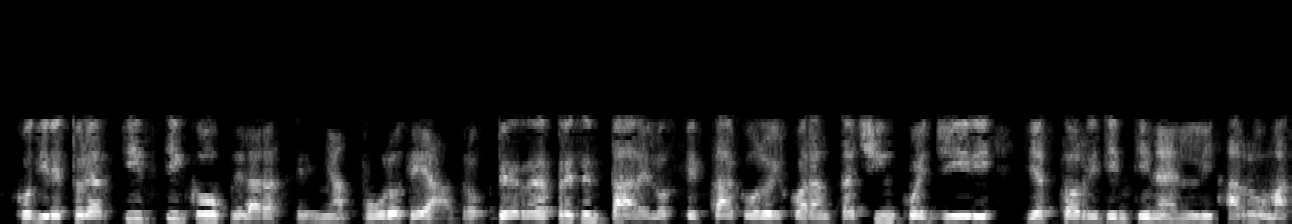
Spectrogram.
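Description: Male radio host, fairly high voice, presenting and questioning, with thin band-limited audio. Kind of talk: radio arts interview, announcing and questioning. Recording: narrow phone-like band.

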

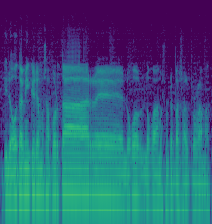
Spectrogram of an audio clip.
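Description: A man's voice: mid-range voice, flat delivery, fairly quick, soft background music. A man with a Peninsular Spanish accent speaking informally as an activist guest in a radio interview, hesitating, rambling and repeating himself.

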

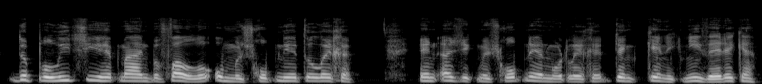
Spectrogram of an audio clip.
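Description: A man's voice: on the high side, a little slow, dark tone, dry recording, pitched above the performer's own voice. A man voicing a peevish, spiteful road labourer who is easily irritated, in a storybook tale. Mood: sullen.

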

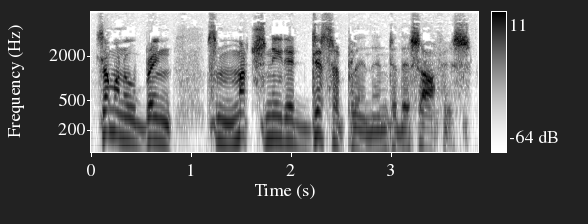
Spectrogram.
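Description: A man's voice: medium pitch, expressive, moderate pace, dry recording, pitched above the performer's own voice. A man doing a blustering short-tempered boss. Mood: angry. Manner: blustering, shouting threats.

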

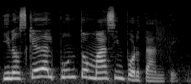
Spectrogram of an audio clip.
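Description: Radio drama: actress playing organised female neighbourhood leader, fairly high voice, encouraging, determined. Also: big pitch swings, a little fast, darkish tone.

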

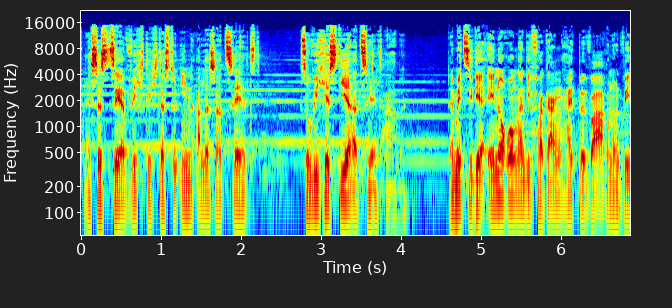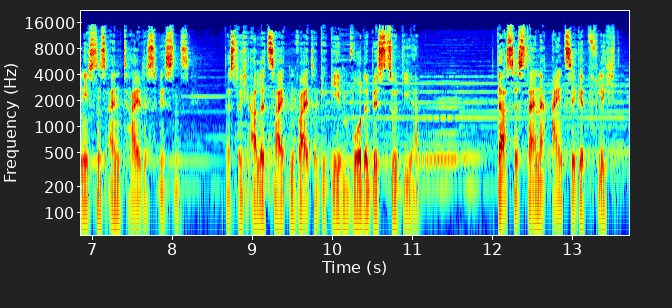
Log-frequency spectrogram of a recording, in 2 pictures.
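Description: An actor playing a patient, solemn father-like survivor who tells stories gently and with measured phrasing in a radio drama. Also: on the low side, over music, lightly acted. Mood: solemn, urging. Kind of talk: radio drama acting, storytelling.

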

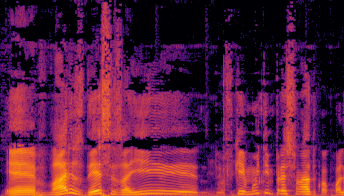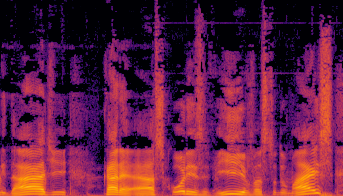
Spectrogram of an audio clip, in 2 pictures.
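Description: A Brazilian man with a high voice and very lively intonation hosts a casual podcast. He comments in a rambling, slangy, informal way. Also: no echo. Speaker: podcast host.

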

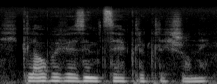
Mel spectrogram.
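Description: An actress playing an anxious, devoted young wife in a German radio play, soothing and questioning. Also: female voice, low-pitched, little pitch movement, moderate pace, mellow, breathy edge. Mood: tender.

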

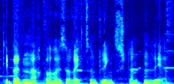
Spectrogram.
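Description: An actor narrating a scripted detective story in a radio play. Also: male voice, sits low, monotone, fast, vocal fry. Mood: measured storytelling. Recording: music behind the voice.

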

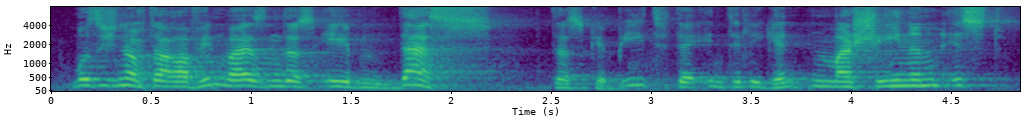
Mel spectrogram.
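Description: An actor playing a persistent, courtly defence lawyer in a German radio drama, speaking formally and emphatically. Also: male voice, a little high, close to an everyday voice. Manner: formal, rhetorical, emphatic delivery. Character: male defence lawyer, eloquent, persistent, courtly, pleading for robots. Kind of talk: 1960s-1990s German radio drama acting. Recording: reverberant hall, old radio play.

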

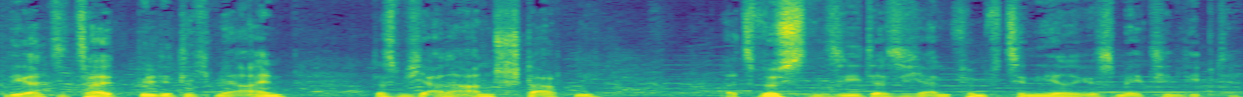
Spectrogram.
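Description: A reflective novelist recounts memories in a radio drama. His low voice is fairly creaky and confiding, with soft music at times. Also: flat delivery, normal speed, crowd noise. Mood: uneasy, confiding. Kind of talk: German radio drama acting, reminiscing.

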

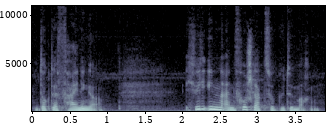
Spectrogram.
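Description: An actress in a German radio drama playing a determined, indignant researcher who speaks formally and insistently. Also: female voice, mid-range voice, big pitch swings, moderate pace, mellow, slightly rough. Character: determined, indignant woman researcher new to the frozen frontier.

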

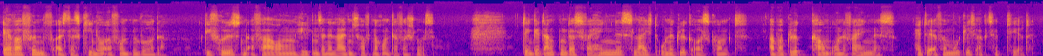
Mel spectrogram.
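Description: A man reading a scripted literary essay for radio in a measured, deliberate way. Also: deep voice, husky. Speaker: reader in a radio production.

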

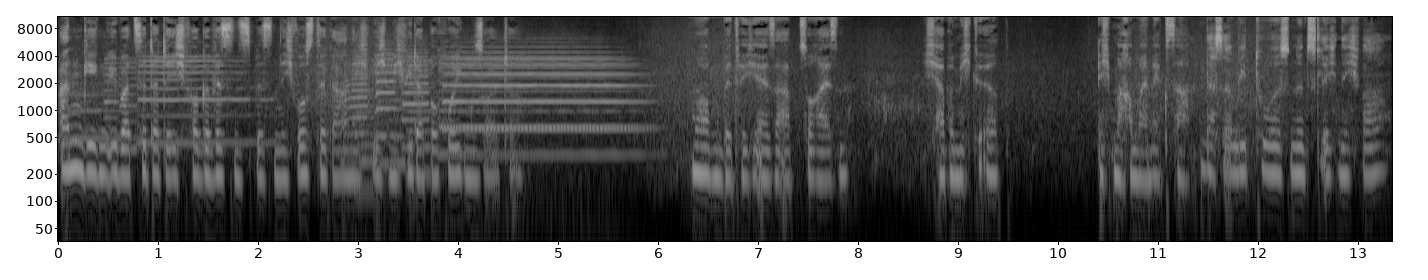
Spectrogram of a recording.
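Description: A woman's voice: mid-range voice, level tone, normal speed, music in the background, lightly acted. A young woman playing a scheming, anguished teenage girl who narrates her own story in a radio drama, intimate and introspective. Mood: brooding, introspective.

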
